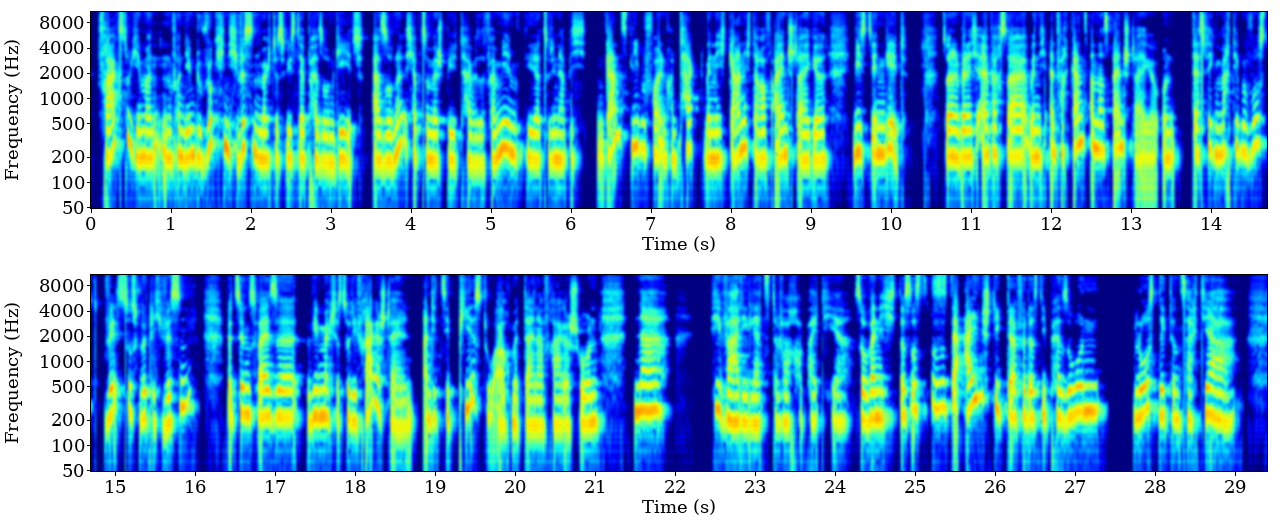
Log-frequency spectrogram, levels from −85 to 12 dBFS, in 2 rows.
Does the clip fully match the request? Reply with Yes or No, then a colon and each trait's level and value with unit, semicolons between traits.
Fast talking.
Yes: fast, 210 wpm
